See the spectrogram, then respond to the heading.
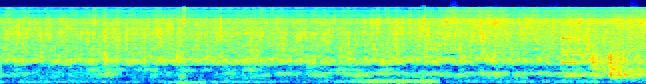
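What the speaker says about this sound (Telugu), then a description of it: "ఆనియన్స్ ఫ్రై అవుతున్నాయి కదా, ఇప్పుడే మనము పుదీనా కూడా యాడ్ చేసుకోవాలి" Onions and mint frying in a pan for chicken biryani give a steady, loud, close sizzle with an even hiss throughout. A few soft low stirring thuds come partway through, and no one talks.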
